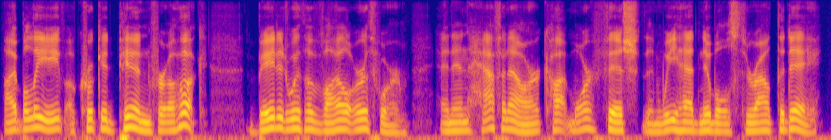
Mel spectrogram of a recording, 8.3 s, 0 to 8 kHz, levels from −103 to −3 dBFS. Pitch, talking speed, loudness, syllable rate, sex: 140 Hz, 200 wpm, -17 LUFS, 4.7 syllables/s, male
